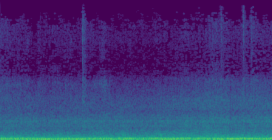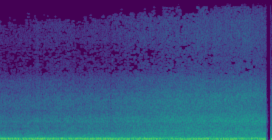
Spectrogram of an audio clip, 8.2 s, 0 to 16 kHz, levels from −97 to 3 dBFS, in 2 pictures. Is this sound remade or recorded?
recorded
